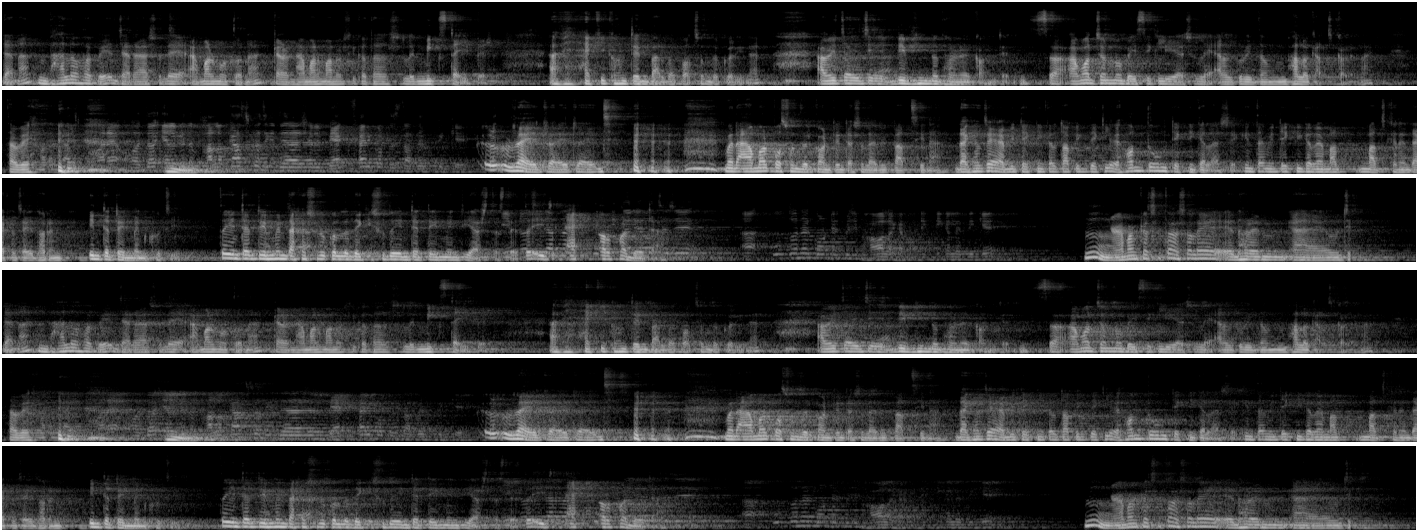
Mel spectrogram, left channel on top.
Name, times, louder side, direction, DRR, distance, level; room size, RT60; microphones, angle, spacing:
voice 1, 0.0-13.7 14.2-15.2 15.8-16.1 18.9-30.1 30.5-34.9 39.1-41.8, left 2 dB, 60° left, 8 dB, 0.9 m, -24 dB
voice 2, 1.4-1.9 8.3-8.9 13.7-13.8 14.5-18.8 30.9-31.5 33.3-35.3 35.7-38.3, left 2 dB, 75° left, 2 dB, 3.5 m, -40 dB
28.0 x 24.0 x 7.9 m, 2.4 s
head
